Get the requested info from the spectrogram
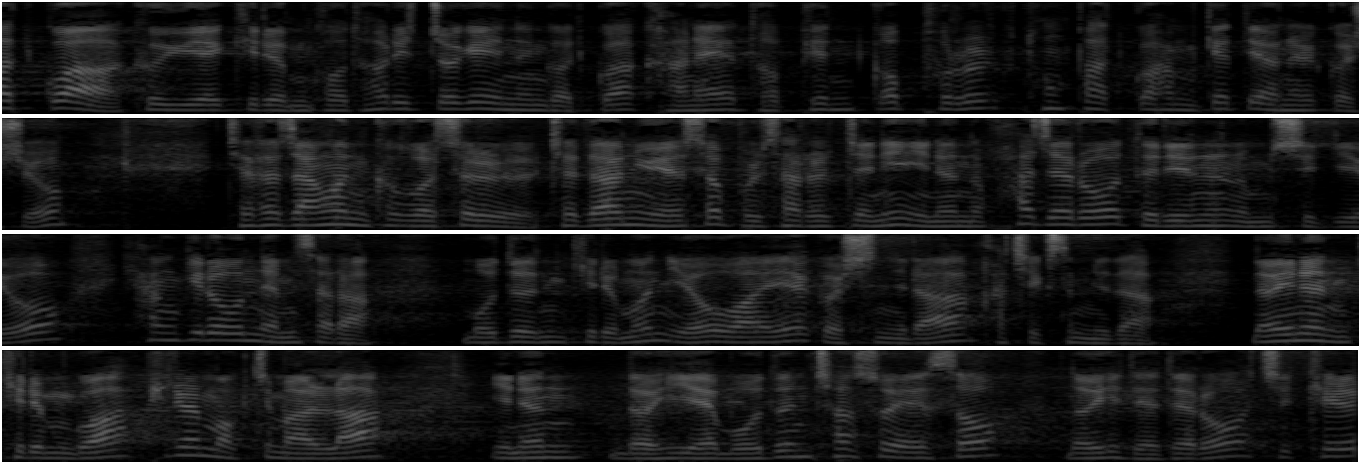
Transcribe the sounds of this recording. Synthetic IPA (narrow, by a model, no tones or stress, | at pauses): pʰat̚k͈wakɯɥie̞kiɾɯmkʌdhʌɾit͡ɕ͈oɡe̞inːɯnɡʌt̚k͈wakane̞tʌpʰink͈ʌpʰuɾɯɭtʰoŋpʰat̚k͈wahamk͈e̞t͈eʌnɦaɭk͈ʌɕʰijo | t͡ɕe̞sʰad͡ʑaŋɯnkɯɡʌsʰɯɭt͡ɕe̞danɥie̞sʰʌpuɭsʰaɾɯɭt͡ɕ͈eɲiːnɯnɸwad͡ʑe̞ɾotɯɾinɯnɯmɕ͈ʰiɡijo | çjaŋɡiɾonːe̞msʰaɾa̰ | modɯnkiɾɯmɯnjʌɦowae̞kʌɕʰiɲiɾakat͡ɕʰik̚s͈ɯmɲida̰ | nʌinɯnkiɾɯmɡwapʰiɾɯɭmʌk̚t͡ɕ͈imaɭːa | inɯnːʌie̞modɯnt͡ɕʰʌsʰoe̞sʰʌ | nʌit̬e̞de̞ɾot͡ɕikʰiɭ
